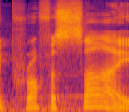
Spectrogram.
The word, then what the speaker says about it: Prophesy: So yes, apparently prophesy is the correct way to say this particular spelling of the word, and also you'll probably notice the difference in the title of the video as well.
